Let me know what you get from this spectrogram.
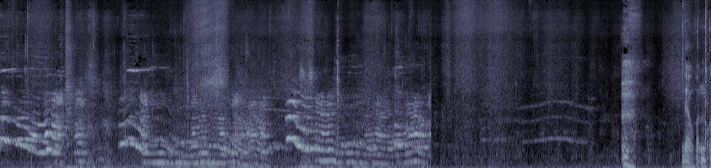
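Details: Four-day-old Rottweiler puppies, a litter, whimpering and squealing in rising and falling whines, several overlapping, with a woman speaking in the background and quieter stretches later.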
